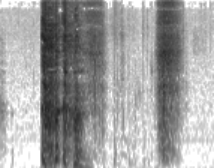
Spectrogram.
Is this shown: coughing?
yes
